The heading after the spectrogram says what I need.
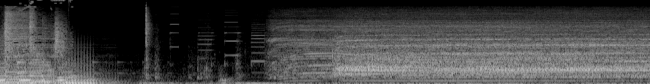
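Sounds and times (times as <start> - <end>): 
robot vacuum cleaner beeps and chimes: 0.2 - 0.9
robot vacuum cleaner motor hum in spot mode: 2.7 - 6.4.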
